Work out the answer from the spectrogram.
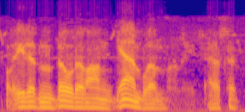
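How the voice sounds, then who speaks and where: A steady, world-weary Old West lawman with a very deep American voice. He is measured and authoritative in the style of a fifties radio western. The old recording carries faint noise. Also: muffled recording. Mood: probing, restrained. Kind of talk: 1950s radio western acting and narration.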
